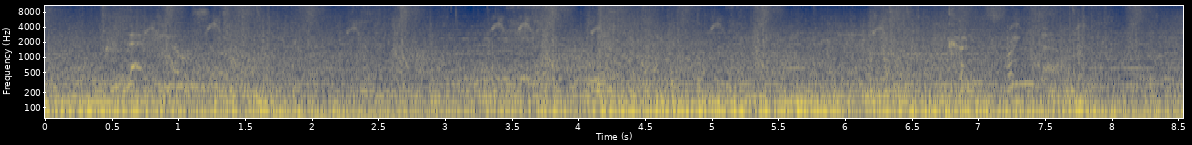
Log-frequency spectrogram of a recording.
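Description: Hogwarts Legacy gameplay on PS4 as the Levioso spell is cast: repeated magical whooshes, thuds and mechanical clatter from the game, with a voice talking over them.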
